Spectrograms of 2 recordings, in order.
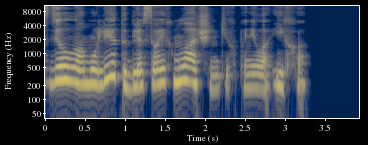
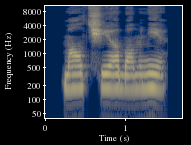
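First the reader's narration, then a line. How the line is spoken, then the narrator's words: Warning whisper. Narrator (Russian): предупредил шепот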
